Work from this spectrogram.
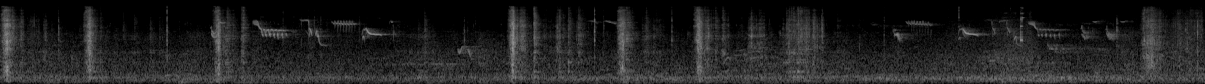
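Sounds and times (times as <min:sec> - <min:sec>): dead leaves rustling: 0:00.0 - 0:03.2, 0:03.9 - 0:08.6, 0:09.8 - 0:12.0.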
